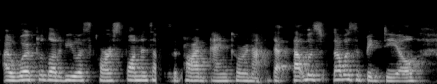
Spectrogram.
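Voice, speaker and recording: A woman's voice: on the low side, fairly even intonation. Chatty Australian woman in an echoey room. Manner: chatty, quick, many fillers and restarts, laughs easily. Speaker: journalist and news anchor being interviewed. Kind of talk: conversational interview. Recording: echoey room, slightly dull sound.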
